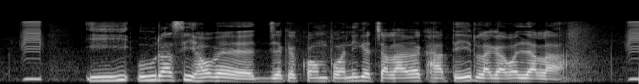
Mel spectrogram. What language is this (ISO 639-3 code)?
bho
